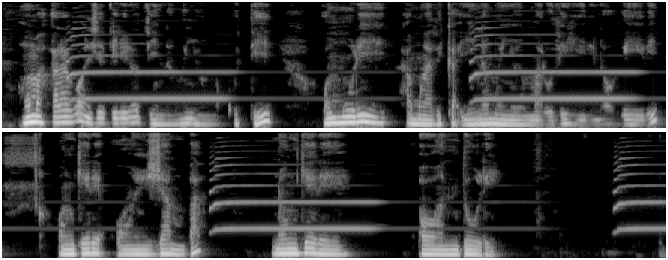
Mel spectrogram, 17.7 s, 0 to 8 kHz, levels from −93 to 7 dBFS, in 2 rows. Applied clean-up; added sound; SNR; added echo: classical method log-MMSE.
